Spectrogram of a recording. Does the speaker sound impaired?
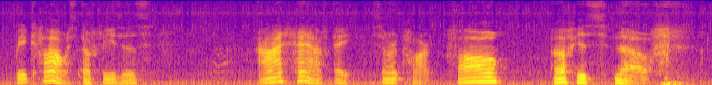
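Yes: Down syndrome; adult.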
